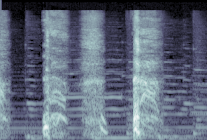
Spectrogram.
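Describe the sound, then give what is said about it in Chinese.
Choking coughs after gulping down a glass of beer too fast: three short, stifled, throaty coughs in quick succession. “喝得太急以至于有些呛到，努力忍着咳嗽对梨说”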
